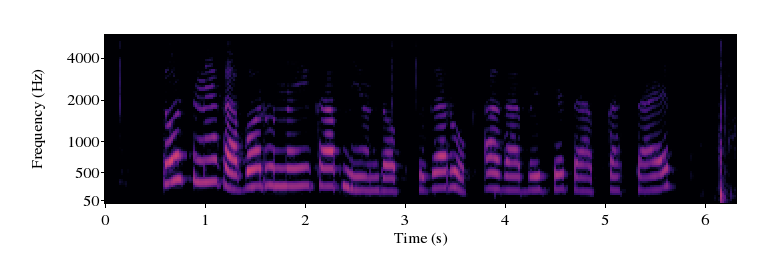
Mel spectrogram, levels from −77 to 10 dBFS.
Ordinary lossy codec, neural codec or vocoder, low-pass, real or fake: none; none; 5.4 kHz; real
